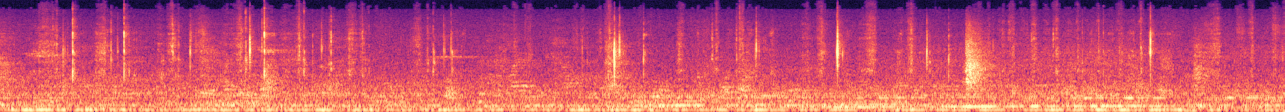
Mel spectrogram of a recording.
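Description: A craft knife blade held flat scrapes paint from a graded pencil, giving quiet, close, irregular little scratchy ticks and clicks repeated steadily.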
